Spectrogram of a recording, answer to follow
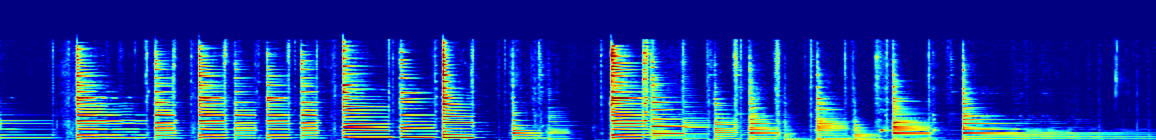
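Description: Steel-string acoustic guitar playing a single-note lead phrase, each note picked separately, rising a little and then stepping down in pitch. It ends on one lower note held and left to ring.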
